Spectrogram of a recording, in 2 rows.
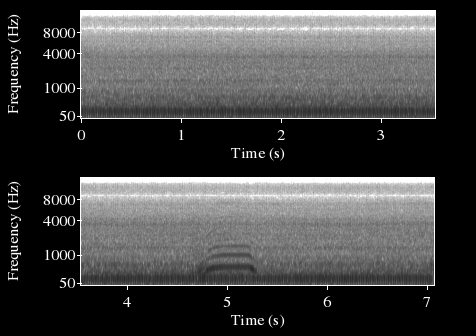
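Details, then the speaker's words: Nissan 240SX with RB25 after ignition coil pack repair: steady idle with faint irregular stumble now and then; slight misfire at idle, owner suspects sticky injector, fuel issue or boost leak, unconfirmed. "I spoke too soon have a sticky injector but it seems like I have a slight Miss interesting fuel related or what I have a boost leak or something interesting going we go idle down yeah yeah seems like it's got a miss"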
